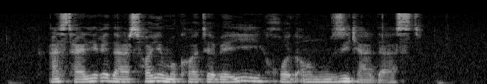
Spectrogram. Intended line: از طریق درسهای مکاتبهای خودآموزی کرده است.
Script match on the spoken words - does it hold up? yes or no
yes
